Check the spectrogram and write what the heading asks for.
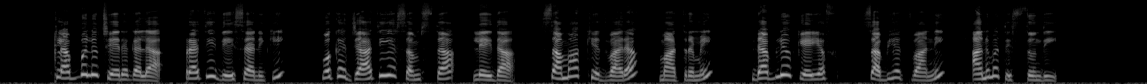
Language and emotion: Telugu, neutral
